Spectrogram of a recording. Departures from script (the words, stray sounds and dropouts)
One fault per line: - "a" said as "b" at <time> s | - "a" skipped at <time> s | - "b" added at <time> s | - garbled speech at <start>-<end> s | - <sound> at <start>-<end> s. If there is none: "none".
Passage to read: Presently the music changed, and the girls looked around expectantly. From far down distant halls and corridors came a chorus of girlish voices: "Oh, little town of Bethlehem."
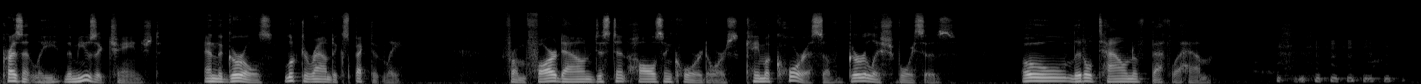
- laugh at 12.5-14.1 s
